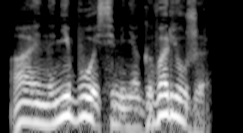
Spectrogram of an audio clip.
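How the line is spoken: Angry whisper. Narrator (Russian): сердито шепнул Матиас

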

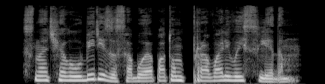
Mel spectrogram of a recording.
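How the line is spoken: Barked. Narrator (Russian): рявкнула я

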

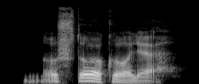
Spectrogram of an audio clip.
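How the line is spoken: Tired question. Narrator (Russian): спросил министр обороны, устало

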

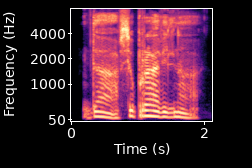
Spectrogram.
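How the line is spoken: Near-moaning boss. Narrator (Russian): чуть ли не стонал шеф

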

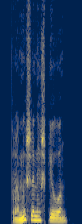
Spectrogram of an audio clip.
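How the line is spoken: Mumbled. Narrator (Russian): пробормотала она

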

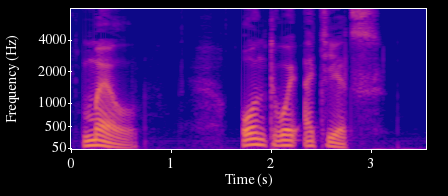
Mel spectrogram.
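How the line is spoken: Gentle. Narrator (Russian): мягко заговорила

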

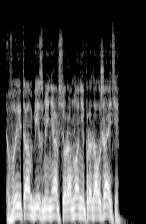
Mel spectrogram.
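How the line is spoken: Shouted. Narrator (Russian): крикнул я

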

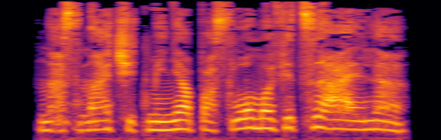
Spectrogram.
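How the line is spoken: Hiss. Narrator (Russian): Прошипел наконец Ними

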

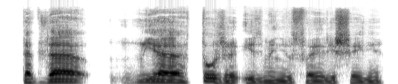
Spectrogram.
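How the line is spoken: Forced out reluctantly. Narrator (Russian): выдавил премьер

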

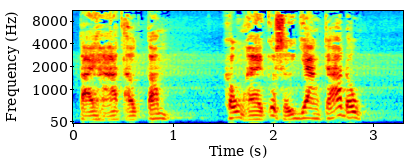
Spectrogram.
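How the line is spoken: Sharp reply. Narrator (Vietnamese): Ngọc Long cáo gắt đáp lời của thập tứ lang

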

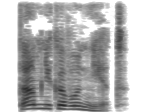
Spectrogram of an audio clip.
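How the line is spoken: Dry flat statement. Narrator (Russian): сухо констатировал Гариус

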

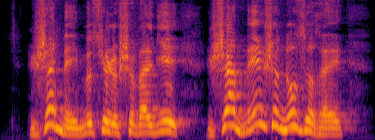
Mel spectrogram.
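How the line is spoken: Exclaimed. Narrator (French): s'écria le créancier qui, dans son fort intérieur, craignait de retrouver en M

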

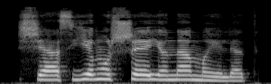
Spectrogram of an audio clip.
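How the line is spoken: Gloating chuckle. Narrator (Russian): злорадно хохотнул кто-то еще

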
